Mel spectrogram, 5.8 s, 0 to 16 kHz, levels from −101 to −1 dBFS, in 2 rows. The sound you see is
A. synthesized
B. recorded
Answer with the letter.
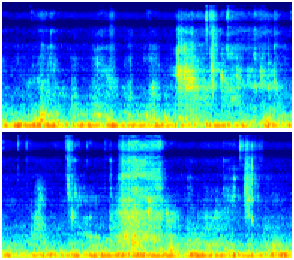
A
